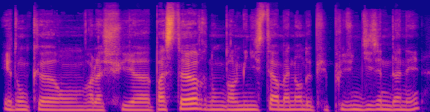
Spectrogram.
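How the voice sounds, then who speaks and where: A man's voice: on the high side, little pitch movement, fast, mellow, no echo, clean studio sound. A French man, a pastor, giving his testimony in an earnest, reflective way with frequent restarts. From France. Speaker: pastor, podcast guest. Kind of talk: testimony interview.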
